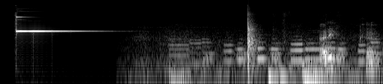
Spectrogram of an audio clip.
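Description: A bright notification-bell ding sound effect strikes once and rings out for over a second, then music and voices follow.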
